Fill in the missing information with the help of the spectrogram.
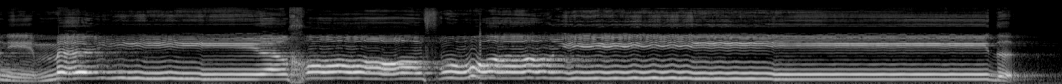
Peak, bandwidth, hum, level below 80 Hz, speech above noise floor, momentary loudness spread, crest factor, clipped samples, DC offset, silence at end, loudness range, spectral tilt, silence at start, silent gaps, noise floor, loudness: -2 dBFS; 15 kHz; none; -58 dBFS; 24 dB; 7 LU; 14 dB; under 0.1%; under 0.1%; 0.35 s; 3 LU; -4 dB/octave; 0 s; none; -39 dBFS; -16 LUFS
